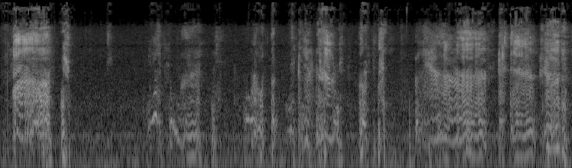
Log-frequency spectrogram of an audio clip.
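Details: A Chihuahua gives quick, irregular grumbling growls and whines in rapid bursts while playing.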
